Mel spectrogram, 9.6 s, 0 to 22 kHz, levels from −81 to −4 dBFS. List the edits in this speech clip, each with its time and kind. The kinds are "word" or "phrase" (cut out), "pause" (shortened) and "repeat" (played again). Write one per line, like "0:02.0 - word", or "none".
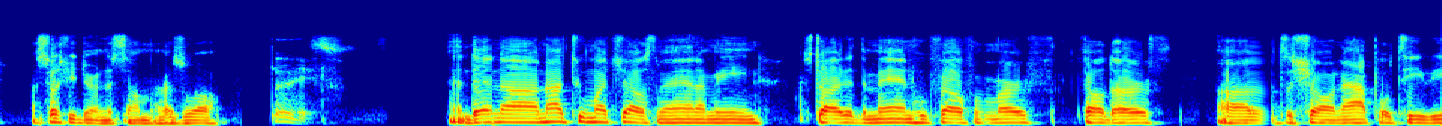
none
